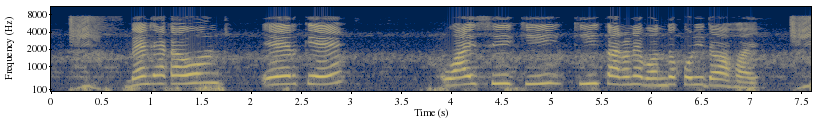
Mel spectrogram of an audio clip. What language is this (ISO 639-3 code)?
ben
